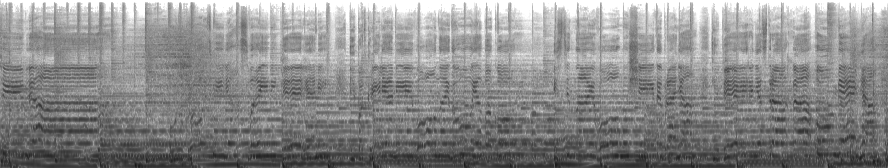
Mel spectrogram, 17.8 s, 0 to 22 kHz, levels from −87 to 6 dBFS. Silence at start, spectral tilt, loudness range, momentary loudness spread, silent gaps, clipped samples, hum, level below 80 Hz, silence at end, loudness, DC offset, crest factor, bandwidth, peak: 0 s; -5 dB/octave; 1 LU; 3 LU; none; under 0.1%; none; -18 dBFS; 0 s; -11 LUFS; under 0.1%; 10 dB; over 20 kHz; 0 dBFS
